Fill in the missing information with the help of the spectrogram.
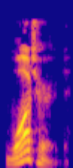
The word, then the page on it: watered: British English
